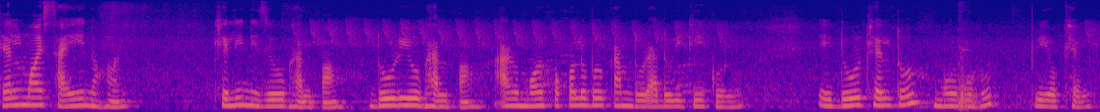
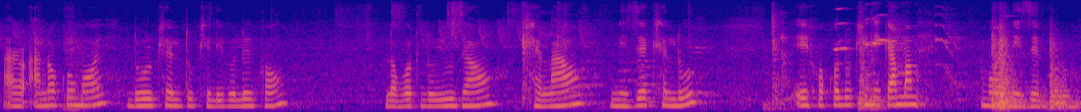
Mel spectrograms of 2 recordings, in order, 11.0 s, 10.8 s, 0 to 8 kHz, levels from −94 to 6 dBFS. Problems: background sounds at intervals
